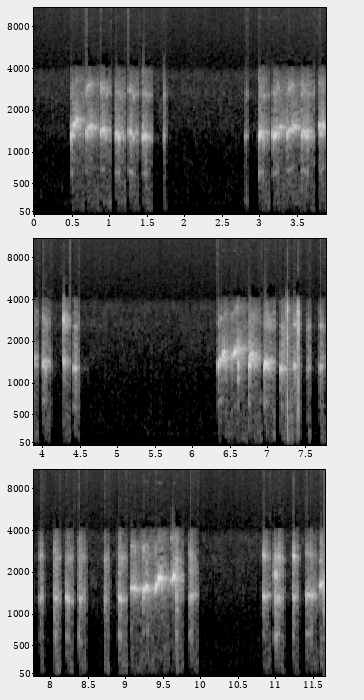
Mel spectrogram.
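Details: Cockatiel mating call, played to stimulate breeding: bursts of quick, clipped whistled notes at a steady mid pitch, about ten per burst, separated by silent gaps of one to two seconds.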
